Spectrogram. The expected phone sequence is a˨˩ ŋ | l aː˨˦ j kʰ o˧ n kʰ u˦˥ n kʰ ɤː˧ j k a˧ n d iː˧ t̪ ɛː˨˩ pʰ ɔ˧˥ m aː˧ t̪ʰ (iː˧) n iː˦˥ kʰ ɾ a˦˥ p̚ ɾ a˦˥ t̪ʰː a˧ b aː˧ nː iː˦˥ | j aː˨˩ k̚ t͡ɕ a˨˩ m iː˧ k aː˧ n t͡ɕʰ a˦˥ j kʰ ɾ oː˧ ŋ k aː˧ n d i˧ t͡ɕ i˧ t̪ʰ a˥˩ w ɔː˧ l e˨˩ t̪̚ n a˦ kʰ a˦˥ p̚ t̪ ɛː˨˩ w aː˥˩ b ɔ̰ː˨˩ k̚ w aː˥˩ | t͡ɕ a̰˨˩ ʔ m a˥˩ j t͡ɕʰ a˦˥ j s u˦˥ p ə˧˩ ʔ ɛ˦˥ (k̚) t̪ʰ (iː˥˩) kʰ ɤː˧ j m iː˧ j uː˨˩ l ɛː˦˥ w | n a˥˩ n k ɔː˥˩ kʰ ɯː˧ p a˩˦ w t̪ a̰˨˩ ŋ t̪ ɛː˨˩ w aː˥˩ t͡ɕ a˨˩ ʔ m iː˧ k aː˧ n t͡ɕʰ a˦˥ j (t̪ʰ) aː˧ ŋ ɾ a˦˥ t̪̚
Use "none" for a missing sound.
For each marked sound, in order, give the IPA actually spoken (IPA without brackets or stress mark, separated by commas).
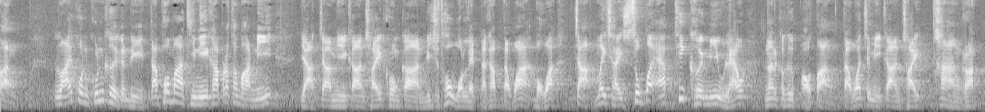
iː˧, p̚, iː˥˩, t̪ʰ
